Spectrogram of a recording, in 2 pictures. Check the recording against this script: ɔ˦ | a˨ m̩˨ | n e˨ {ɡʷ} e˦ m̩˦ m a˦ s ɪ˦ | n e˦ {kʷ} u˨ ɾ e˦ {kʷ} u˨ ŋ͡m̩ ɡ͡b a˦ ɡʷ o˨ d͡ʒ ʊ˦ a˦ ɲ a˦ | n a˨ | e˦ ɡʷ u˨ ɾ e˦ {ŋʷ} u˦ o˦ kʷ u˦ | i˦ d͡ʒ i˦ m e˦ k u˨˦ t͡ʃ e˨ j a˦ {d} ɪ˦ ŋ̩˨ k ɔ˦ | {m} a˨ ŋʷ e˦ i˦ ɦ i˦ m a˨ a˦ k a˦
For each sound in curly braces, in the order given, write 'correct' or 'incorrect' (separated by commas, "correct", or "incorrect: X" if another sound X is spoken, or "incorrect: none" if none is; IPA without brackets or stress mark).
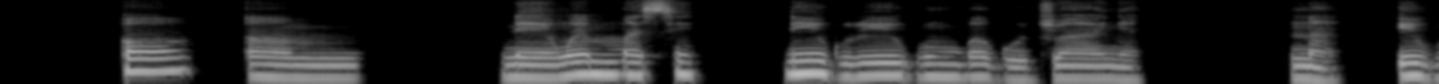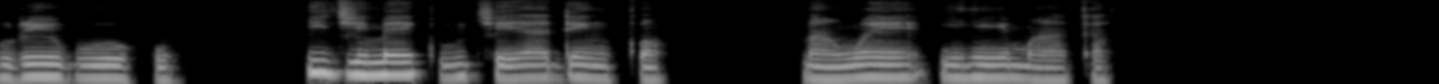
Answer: incorrect: ŋʷ, incorrect: ɡʷ, incorrect: ɡʷ, incorrect: ɡʷ, correct, correct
